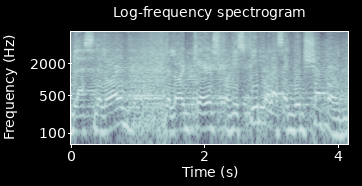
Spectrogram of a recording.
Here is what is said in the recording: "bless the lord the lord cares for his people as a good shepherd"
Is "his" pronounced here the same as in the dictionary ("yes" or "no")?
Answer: no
